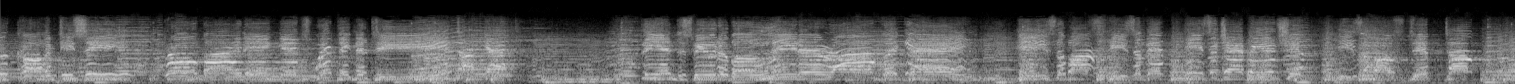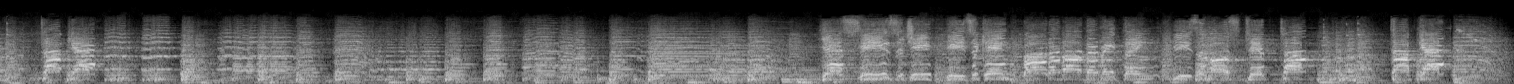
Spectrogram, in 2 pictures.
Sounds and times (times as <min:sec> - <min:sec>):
Music: 0:00.0 - 0:30.2.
